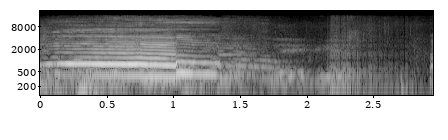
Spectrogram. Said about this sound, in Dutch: Als we uitstappen, horen we al dat er binnen een kindje aan het wenen is.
